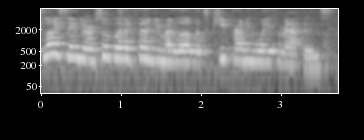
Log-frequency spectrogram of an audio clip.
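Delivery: high, loud gushing relief; hammed-up happy reunion; overjoyed lover. Hermia overjoyed to find her love.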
